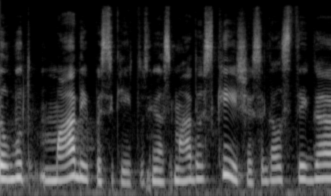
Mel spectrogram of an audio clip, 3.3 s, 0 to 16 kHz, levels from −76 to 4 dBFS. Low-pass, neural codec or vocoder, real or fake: 14.4 kHz; codec, 44.1 kHz, 7.8 kbps, Pupu-Codec; fake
